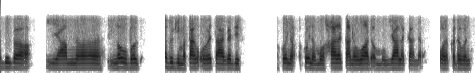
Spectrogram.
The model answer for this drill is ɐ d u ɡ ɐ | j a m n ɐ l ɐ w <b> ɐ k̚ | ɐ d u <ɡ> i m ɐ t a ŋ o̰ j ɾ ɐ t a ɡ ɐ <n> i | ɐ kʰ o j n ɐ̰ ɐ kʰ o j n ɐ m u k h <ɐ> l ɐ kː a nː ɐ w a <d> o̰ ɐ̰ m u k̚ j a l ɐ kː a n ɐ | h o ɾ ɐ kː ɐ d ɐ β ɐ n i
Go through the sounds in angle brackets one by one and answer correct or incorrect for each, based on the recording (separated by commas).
correct, correct, incorrect, incorrect, correct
